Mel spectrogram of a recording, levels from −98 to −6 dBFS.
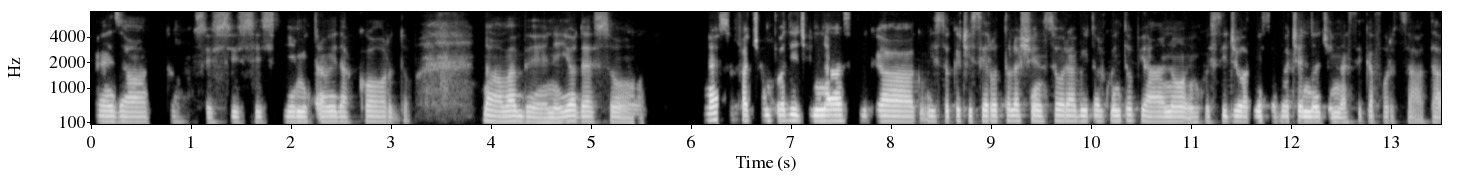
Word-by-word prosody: Esatto. 130 -2 -3
Sì, 120 - -8
sì, 120 +2 -6
sì, 125 +1 -6
sì, 125 - -11
mi 130 -1 +1
trovi 130 0 +1
d'accordo. 130 0 -4 0.7
No, 140 -3 +2
va 135 +1 +4
bene, 120 -2 0
io 135 +3 +4
adesso 130 -4 -2 0.6
adesso 170 +2 +2
faccio 150 0 0
un 150 - +1
po' 145 - +2
di 155 0 +4
ginnastica 140 -2 +3
c - - -8
visto 135 0 -2
che 145 - -2
ci 140 - -2
si 140 +1 0
è - - +6
rotto 140 +1 0
l'ascensore, 145 0 +1
abito 140 0 0
al 135 - -1
quinto 140 +2 0
piano, 130 -3 +1
in 120 +1 -3
questi 125 +3 -5
giorni 130 0 +1
sto 130 -1 -9
facendo 130 0 +2
ginnastica 120 +1 -4
forzata. 95 - -8
130 Hz, 170 wpm, -21 LUFS, 125-140 Hz, 0.7 s, è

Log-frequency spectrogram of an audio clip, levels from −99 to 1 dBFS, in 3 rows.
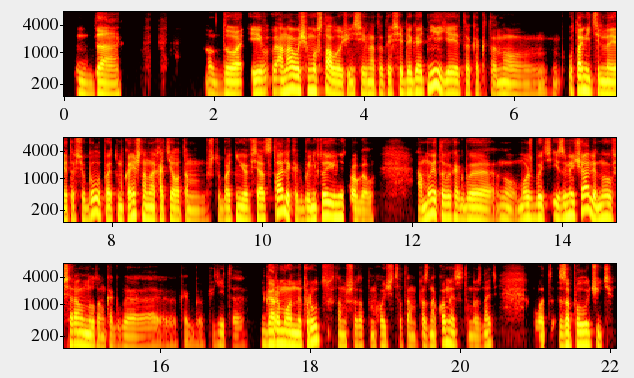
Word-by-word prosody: Да. 110 -3 0 1.1
Да. 115 -1 +1
И 125 +1 +3
в 135 +1 -7
она, 135 +4 +4
в 155 - +6
общем, 145 -1 +4
устала 130 -4 +4
очень 110 +1 -2
сильно 115 0 -1
от 110 - -8
этой 115 0 -4
всей 125 +2 0
беготни. 130 - +1
Ей 120 -2 +1
это 115 -1 -5
как-то, 105 -1 -9
ну, 105 0 -6 0.3
утомительно 125 -6 +3
ей 110 0 +5
это 115 - -5
всё 120 +1 -3
было. 180 +6 +2
Поэтому 120 -4 -1
конечно 155 -4 +3
она 120 -1 +3
хотела, 110 0 0
там, 100 -2 -7
чтобы 110 0 -6
от 115 - -8
нее 115 -2 +1
все 120 +2 0
отстали, 155 +8 +4
как 110 -3 -6
бы, 115 0 -1
никто 120 +6 +2
ее 150 -2 +4
не 140 -1 +1
трогал. 100 -1 -2 0.5
А 105 - -3
мы 155 +8 +3
этого 145 -5 +3
как 130 -3 -2
бы, 115 -3 +2
ну, 120 -5 -5
может 125 +3 -1
быть, 135 -1 +1
и 140 - -1
замечали, 155 - +3
но 135 +3 +1
всё 130 +1 -1
равно, 120 -4 +1
там, 100 -2 -9
как 105 -1 -12
бы, 105 0 -8
э, 100 +1 -10
как - - -17
бы - - -20
какие-то 115 -2 -13 0.2
гормоны 130 -2 +2
прут, 155 +7 0 0.2
там, 110 -2 -7
что-то 115 +1 -8
там 105 -1 -13
хочется, 115 0 -7
там, 110 -3 -10
познакомиться, 115 +5 -4
там 105 - -13
узнать. 120 +6 -9 0.5
Вот. 105 - -4 0.2
Заполучить, 120 0 0
115 Hz, 195 wpm, -24 LUFS, 110-130 Hz, 1.1 s, в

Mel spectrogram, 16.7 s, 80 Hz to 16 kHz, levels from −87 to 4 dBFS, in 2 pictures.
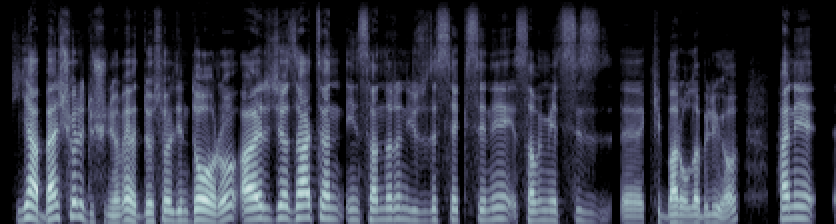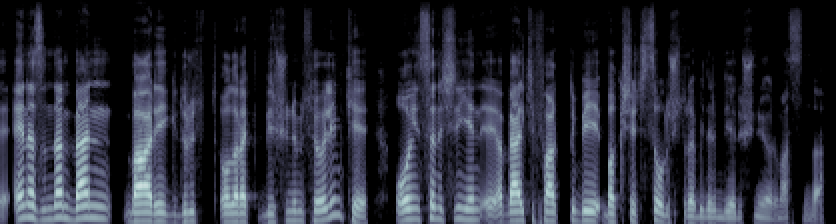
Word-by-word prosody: Ya, 190 +2 +5
ben 175 +3 +8
şöyle 215 +1 -1
düşünüyorum, 120 0 -5
evet, 140 - +1
dö 140 0 0
söylediğin 150 +1 -3
doğru. 160 -5 +5
Ayrıca, 175 +3 +5
zaten 190 -2 +3
insanların 165 +2 -3
%80'i 160 +2 -7
samimiyetsiz, 150 -2 -7
eee, 110 -1 -6
kibar 125 0 +1
olabiliyor. 120 +5 -3 0.4
Hani, 180 +1 0 0.2
e 475 - -16
en - - +1
azından 190 -1 0
ben 190 -1 +3
bari 140 0 +5
gi 120 -1 -22
dürüst 140 +1 -10
olarak 135 -1 -1
düşündüğümü 150 +4 -12
söyleyeyim 165 - -5
ki, 110 - -6 0.3
o 165 - +2
insan 175 +2 -6
için 170 +2 -10
yeni 165 -1 -6
eee, - - -6
belki 150 0 +2
farklı 145 +2 -3
bir 150 -1 -2
bakış 130 +2 -4
açısı 140 - -7
oluşturabilirim 110 -5 -10
diye 100 -1 -10
düşünüyorum, 100 0 -15
aslında. - - -16
155 Hz, 150 wpm, -22 LUFS, 135-175 Hz, 0.4 s, ben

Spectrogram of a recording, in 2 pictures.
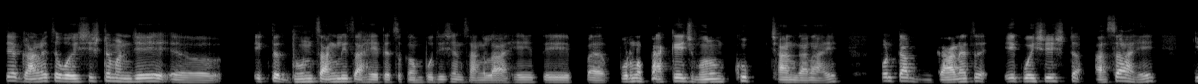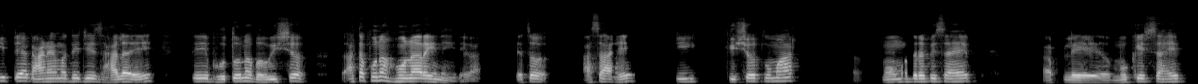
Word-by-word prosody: त्या 180 - 0
गाण्याचं 145 +5 +2
वैशिष्ट्य 145 +4 +2
म्हणजे 145 -2 +1 0.4
अ, 105 -2 -4 0.4
एकतर - - +1
धुन 130 +2 -1
चांगलीच 135 +2 +2
आहे, 115 +1 +1
त्याचं 115 - -5
कंपोझिशन 115 +3 -6
चांगलं 105 -1 -3
आहे, 110 +1 -2
ते 110 0 -3 0.2
प - - -3 0.3
पूर्ण 145 +2 +1
पॅकेज 145 +4 +2
म्हणून 125 +3 +1
खूप 170 -1 0 0.2
छान 110 -1 +2
गाणं 105 0 -2
आहे. 100 +7 -5 0.5
पण 170 0 -1
त्या 165 - +5 0.3
गाण्याचं 135 +7 +3 0.3
एक 150 0 -7
वैशिष्ट्य 150 +1 0 0.3
असं 165 +9 +1
आहे, 140 -2 -1 0.4
की 165 - -1
त्या 165 -1 +4
गाण्यामध्ये 140 +2 +2
जे 145 0 +1
झालंय 115 +3 +4 0.4
ते 145 0 +3
भूतो 120 +5 +1
न 155 0 +3
भविष्य 120 +7 +3 0.5
आता 180 - +2
पुन्हा 180 0 +4
होणारही 145 -1 +6
नाही 100 -6 -4
हे - - -11
गाणं. - - -11 0.4
त्याचं - - 0 0.4
असं - - 0
आहे 125 +1 +2
की 135 -2 -9 0.3
किशोर 125 +5 +3
कुमार, 155 +2 +2 0.6
अ, - - -25 0.3
मोहम्मद 125 +5 -2
रफी 140 0 +2
साहेब, 140 +1 +1 0.8
आपले 110 -1 +2 0.2
अ, 95 -1 -3
मुकेश 110 +8 -2
साहेब 135 +1 0
135 Hz, 145 wpm, -23 LUFS, 115-145 Hz, 0.8 s, होणारही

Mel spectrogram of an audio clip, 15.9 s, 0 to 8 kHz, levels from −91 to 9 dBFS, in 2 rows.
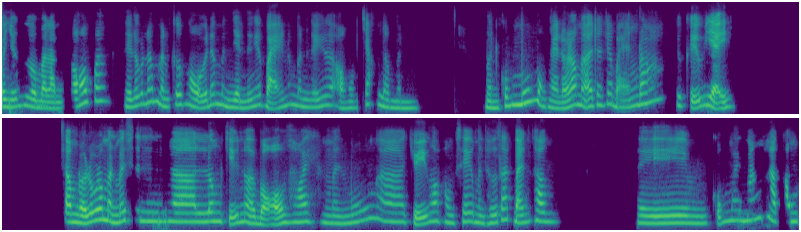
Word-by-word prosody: những 200 +2 +1
người 205 -4 +2
mà 175 - +2
làm 160 -1 +1
tốt 275 +10 +2
á. 360 - 0 0.2
Thì 200 - 0
lúc 235 +5 -2
đó 320 - -3
mình 240 -11 -2
cứ 260 +2 -1
ngồi 200 -8 0
đó 265 - -4
mình 245 -7 -2
nhìn 185 -2 0
lên 195 - -2
cái 250 - -5
bảng 210 -1 -1
đó 260 - -7
mình 220 -5 -4
nghĩ 195 +4 -4
là 245 - -5
"Ồ, 170 +1 -5
chắc 275 -1 -10
là 215 -5 -2
mình 170 -2 -5 0.7
mình 175 -2 -1
cũng 245 +6 +1
muốn 330 +5 +2
một 240 - -1
ngày 170 -2 -1
nào 160 - +1
đó 240 - +3
mình 235 - +1
ở - - +3
trên 250 +1 -4
cái 275 - -5
bảng 210 +7 -3
đó." 290 +5 0 0.2
Kiểu 235 - -6
kiểu 180 +2 +1
vậy. 180 +7 +4 1.3
Xong 225 -1 +6
rồi 190 - +8
lúc 245 - +5
đó 290 - +8
mình 250 -7 +4
mới 245 +4 +2
xin, 245 -2 -1
ơ, 235 -1 +5
luân 240 +1 +2
chuyển 190 +2 0
nội 205 -5 +3
bộ 185 +3 +4
thôi, 225 +1 0
mình 195 -2 -3
muốn, 270 +10 -4
ơ, 240 -4 -1
chuyển 170 +3 +3
qua 245 - 0
phòng 205 -2 -3
sale 235 +3 -2
mình 205 -3 -1
thử 200 +2 -1
thách 285 +3 -3
bản 205 +1 +2
thân. 240 -3 0 0.8
Thì, 195 0 +3
ừm, 190 -1 -2
cũng 235 +6 -6
may 265 0 -3
mắn 265 +4 -2
là 250 - 0
công 235 +1 -2
225 Hz, 280 wpm, -22 LUFS, 195-250 Hz, 1.3 s, rồi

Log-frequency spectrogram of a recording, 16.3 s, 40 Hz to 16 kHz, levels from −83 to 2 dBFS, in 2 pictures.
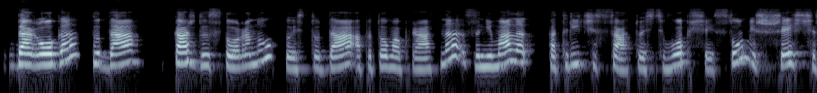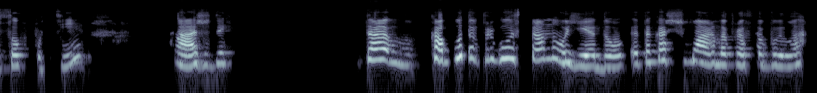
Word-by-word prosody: Дорога 250 +3 +6 0.2
туда 265 +2 +4 0.3
в - - -88
каждую 270 -3 +4
сторону, 240 - -4
то - - -8
есть 190 0 -11
туда, 205 +1 +1
а 210 - -5
потом 210 0 -6
обратно, 190 - -4 0.2
занимала 245 +7 +1
по 215 - -4
3 245 +5 -10
часа. 215 -7 -4
То - - -10
есть 190 +2 -13
в 195 +4 -10
общей 255 -7 -4
сумме 290 - -6
6 260 +2 -4
часов 230 0 -6
пути 225 - -11 0.8
каждый 245 +2 +2 1.3
Та 345 0 +8
в 250 -6 -11
как 315 - +6
будто 380 -1 +3
в - - -28
другую 355 +3 0
страну 350 -1 -3
еду. 225 -4 0
Это 265 +2 -4
кошмарно 295 -5 0
просто 245 0 -6
было. 235 +1 -5
245 Hz, 130 wpm, -23 LUFS, 220-290 Hz, 1.3 s, Та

